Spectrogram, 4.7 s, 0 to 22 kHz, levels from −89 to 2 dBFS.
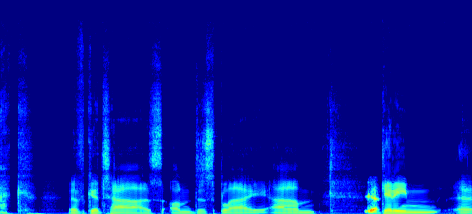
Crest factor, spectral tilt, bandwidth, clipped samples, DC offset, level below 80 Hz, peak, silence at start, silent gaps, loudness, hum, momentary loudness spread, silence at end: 24 dB; -5 dB/octave; 20 kHz; under 0.1%; under 0.1%; -64 dBFS; -14 dBFS; 0 s; none; -38 LUFS; none; 19 LU; 0 s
